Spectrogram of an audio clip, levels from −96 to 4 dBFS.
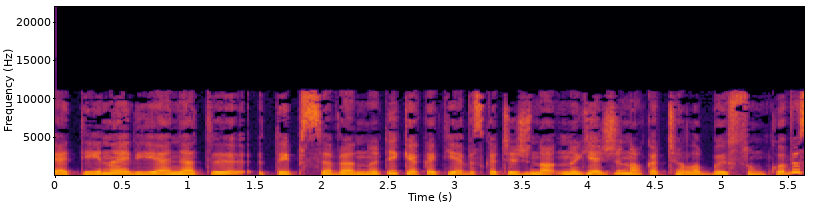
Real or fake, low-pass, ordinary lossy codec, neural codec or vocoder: real; 14.4 kHz; MP3, 48 kbps; none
